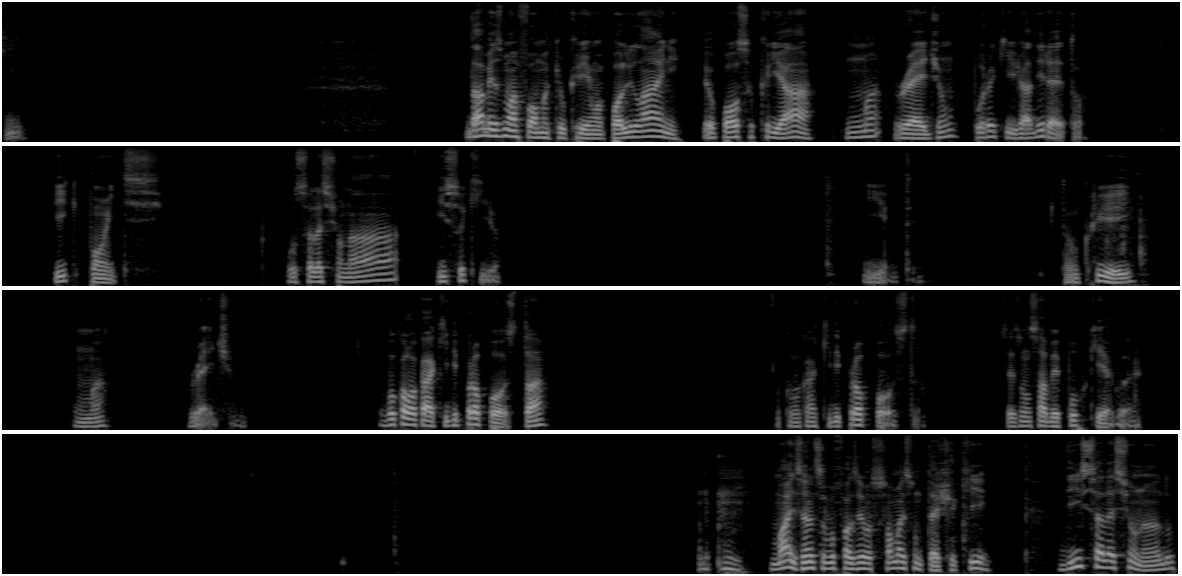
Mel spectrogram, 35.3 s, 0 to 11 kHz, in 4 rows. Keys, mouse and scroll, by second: 1.4 click, 3.1 click, 5.8 click, 6.7 click, 8.4 click, 13.0 click, 14.8 KP_Enter, 16.2 click, 16.7-17.7 typing, 18.3 click, 26.2 click, 28.2 click, 29.3 KP_Enter, 32.3 Escape, 33.3 b, 33.6 Return.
